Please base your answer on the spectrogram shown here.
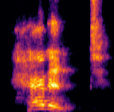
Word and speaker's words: hadn't: So yeah, you still have that D in there. That D is pronounced. It almost doesn't even sound like it, but it's there.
